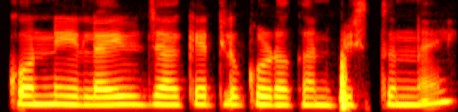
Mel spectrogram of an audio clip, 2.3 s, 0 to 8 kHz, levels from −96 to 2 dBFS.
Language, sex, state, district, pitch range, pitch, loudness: Telugu, female, Telangana, Mahabubabad, 210-225 Hz, 220 Hz, -21 LUFS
